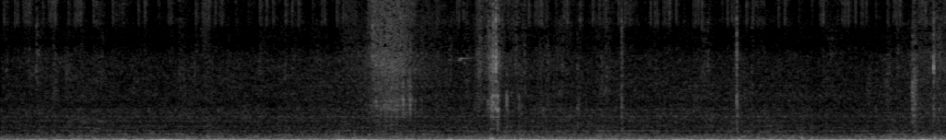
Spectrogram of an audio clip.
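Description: Steady low rumble of an idling car, with a brief hiss about four and a half seconds in and a few faint clicks.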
